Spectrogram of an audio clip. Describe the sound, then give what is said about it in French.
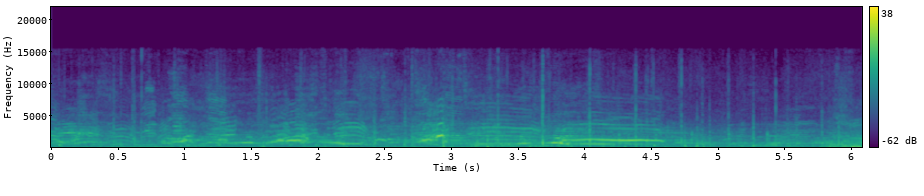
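Middle-school pupils (sixth graders) running a cross-country race outdoors at school, with many young voices shouting, calling and cheering all around in a steady, lively din. “Euh, bah, ils font du cross, ils courent.”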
